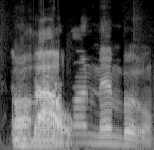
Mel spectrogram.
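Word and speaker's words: Armand Membou: Armand Membu.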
